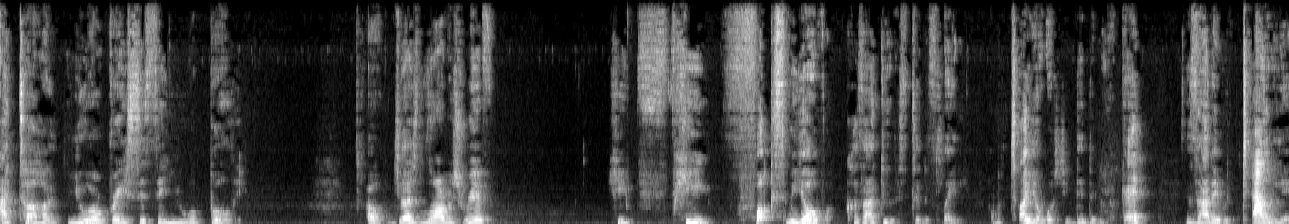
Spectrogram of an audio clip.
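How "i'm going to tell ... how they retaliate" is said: heated, worked-up, angry, fast ranting delivery. Telling listeners how a judge retaliated against them, angry. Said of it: "I'm getting angry".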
